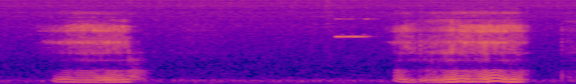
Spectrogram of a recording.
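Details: Two loud, rough, low fluttering snores on breathing in, about three seconds apart, with quiet pauses between; snoring during sleep.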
